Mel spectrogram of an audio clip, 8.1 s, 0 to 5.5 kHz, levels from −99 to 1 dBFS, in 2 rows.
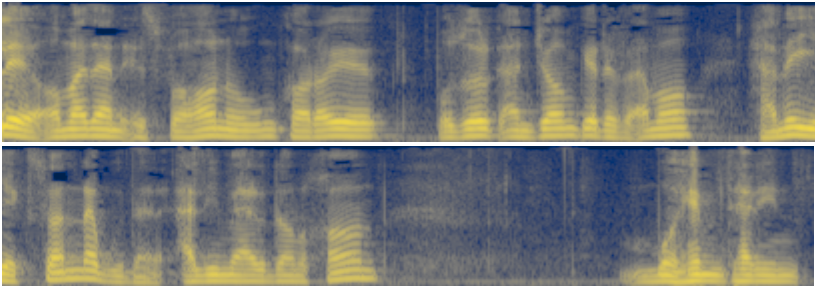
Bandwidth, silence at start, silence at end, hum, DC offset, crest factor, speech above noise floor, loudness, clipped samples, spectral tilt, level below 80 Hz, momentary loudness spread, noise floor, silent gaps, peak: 5.4 kHz; 0 s; 0.1 s; none; under 0.1%; 16 dB; 34 dB; -15 LUFS; under 0.1%; -9.5 dB/octave; -46 dBFS; 9 LU; -48 dBFS; none; 0 dBFS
